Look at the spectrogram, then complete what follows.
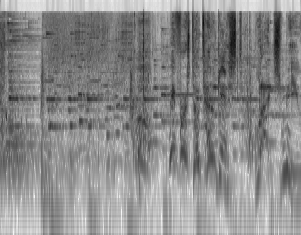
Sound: gasping

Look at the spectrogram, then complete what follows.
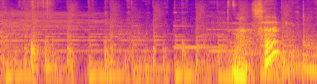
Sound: pen scratching

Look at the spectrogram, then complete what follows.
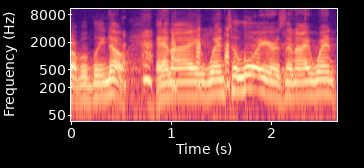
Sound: laughs

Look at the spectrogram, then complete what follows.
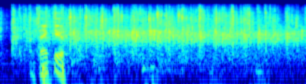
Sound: audience applauds

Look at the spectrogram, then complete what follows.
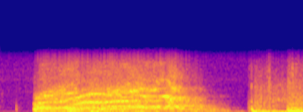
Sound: roar

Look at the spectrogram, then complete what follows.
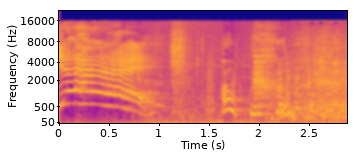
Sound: chuckles

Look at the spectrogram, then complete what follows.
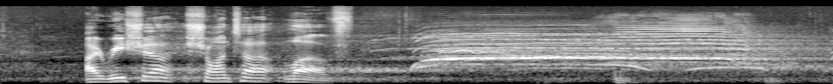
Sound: students cheering

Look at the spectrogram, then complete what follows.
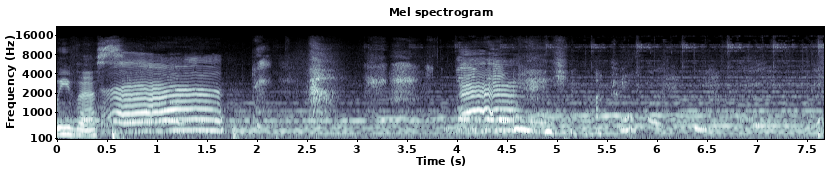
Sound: baby cooing happily

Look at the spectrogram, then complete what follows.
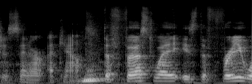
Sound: air whooshing

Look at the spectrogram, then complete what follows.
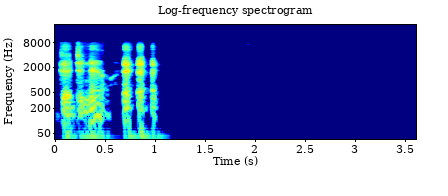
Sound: laughs

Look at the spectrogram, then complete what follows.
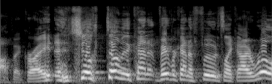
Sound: laugh

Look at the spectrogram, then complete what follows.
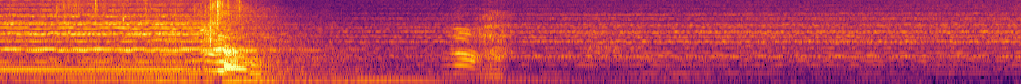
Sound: grunting

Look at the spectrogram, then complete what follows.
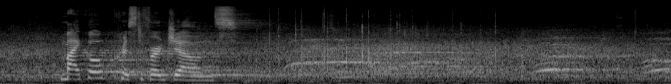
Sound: audience cheers and applauds

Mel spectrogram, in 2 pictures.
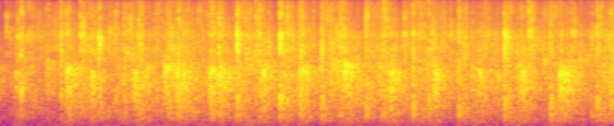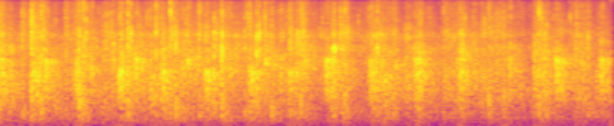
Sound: applause

